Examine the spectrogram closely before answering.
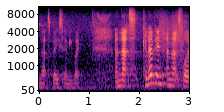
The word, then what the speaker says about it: Cynefin: It's pronounced like Kevin with an un, so now you'll remember, it's Cynefin.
